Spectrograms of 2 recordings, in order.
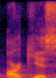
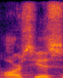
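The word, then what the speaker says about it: Arceus: used to be pronounced Arus in media but it's less inconsistent. It's more like it used to be Arus and they changed it to Archus because they realized it you know they were saying you know Ars.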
